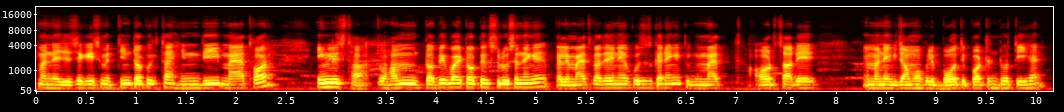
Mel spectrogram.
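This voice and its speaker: A man's voice: mid-range voice, a bit bright, clear, resonant tone. A man going through exam questions as a tutor, asking each answer back as a question, repeating it and mixing English terms into his explanations.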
